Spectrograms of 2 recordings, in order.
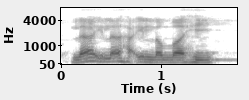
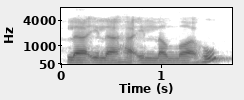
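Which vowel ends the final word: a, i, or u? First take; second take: i; u. First: The last word ends with an i vowel. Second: The last word ends with a u vowel. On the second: "Allahu itulah khabarnya"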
